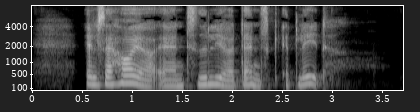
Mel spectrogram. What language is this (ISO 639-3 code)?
dan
